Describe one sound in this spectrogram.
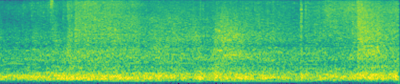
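A car engine rumbles and revs as it drives off.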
